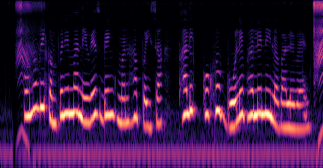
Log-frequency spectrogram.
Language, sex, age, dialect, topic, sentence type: Chhattisgarhi, female, 25-30, Central, banking, statement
